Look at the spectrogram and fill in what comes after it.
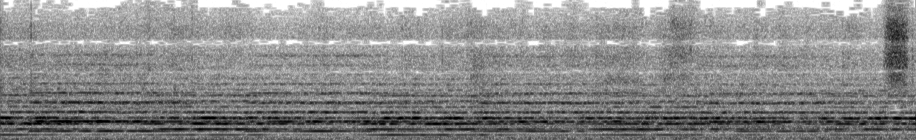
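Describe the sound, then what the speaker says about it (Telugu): An ambulance siren wails steadily through a city street in the Quartier de la Chapelle in Paris, a sustained tonal cry over a dense bed of traffic and street noise. "అంబులెన్స్ సౌండ్ వస్తుంది"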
